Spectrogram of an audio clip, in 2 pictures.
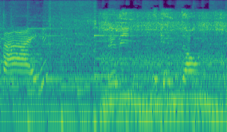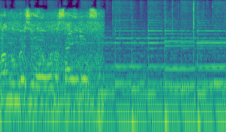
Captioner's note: speaking Spanish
